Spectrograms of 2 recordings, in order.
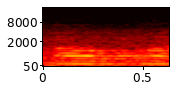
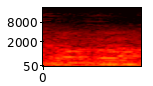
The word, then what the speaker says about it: tokoh: Ini bukan toko, tapi toko. Oke?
